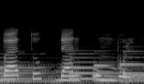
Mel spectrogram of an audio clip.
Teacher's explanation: huruf u kapital yang bercirikan agak tinggi belakang dan bulat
